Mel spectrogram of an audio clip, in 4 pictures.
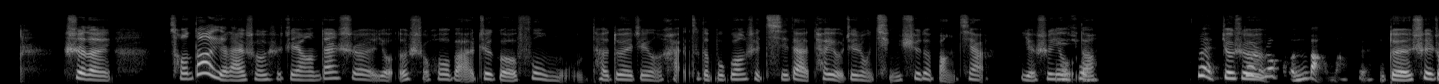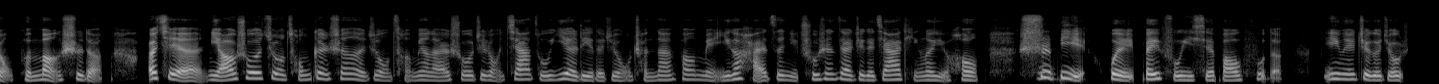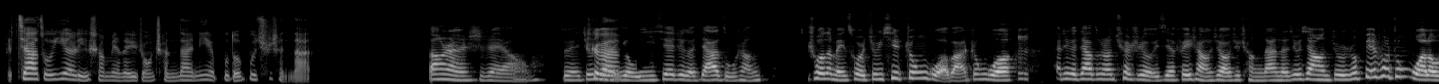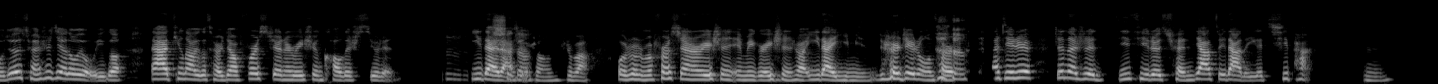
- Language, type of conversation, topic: Chinese, podcast, 爸妈对你最大的期望是什么?
- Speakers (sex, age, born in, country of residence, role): female, 20-24, China, United States, guest; female, 35-39, China, United States, host
- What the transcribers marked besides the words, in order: in English: "first generation college student"; other background noise; in English: "first generation immigration"; laugh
